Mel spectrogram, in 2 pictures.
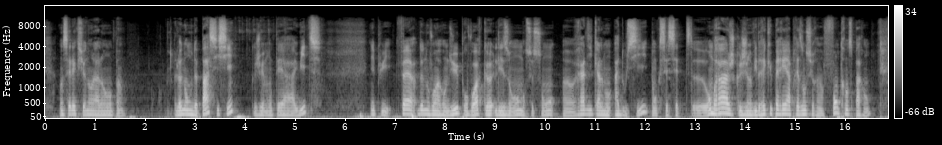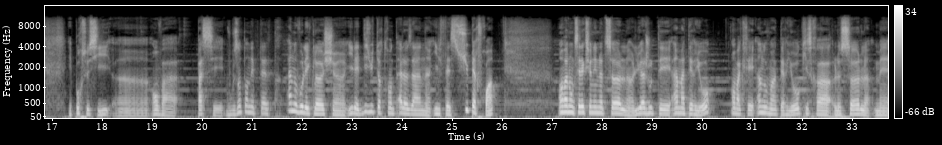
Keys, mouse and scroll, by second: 0.0 scroll down 2, 0.6 right click, 3.0 click, 3.2 click, 3.4 click, 3.5 click, 3.6 click, 3.8 click, 4.0 click, 4.8-5.6 scroll up 2, 18.0 click, 18.8 right click, 26.6 right click, 27.9 click, 28.7-29.5 scroll up 7, 29.8 click, 31.0 click.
